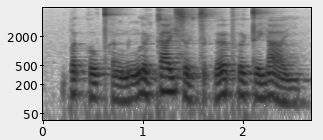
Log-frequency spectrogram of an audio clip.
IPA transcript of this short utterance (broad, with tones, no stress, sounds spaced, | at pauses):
p ɐ˧ k̚ h o˨ w t̪ʰ ɐ˨˩ ŋ m ɪ˨˥ ŋ l ɵ˨˥ ɥ k aː˥ j s ɵ˨˩ ɥ t͡s ɐ˨ k̚ l œː˥ pʰ ɵ˧ ɥ t̪ e˨˧ j aː˨ j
